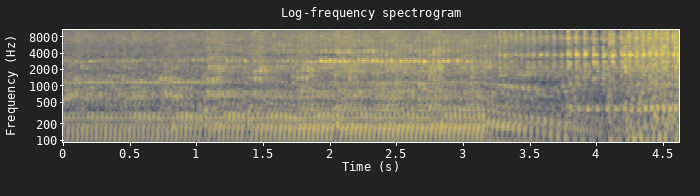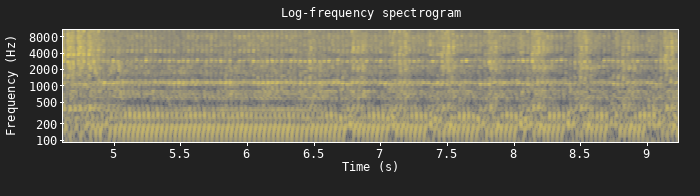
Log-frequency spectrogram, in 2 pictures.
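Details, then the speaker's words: 1989 Briggs & Stratton 5hp 13 cubic inch single-cylinder, 6:1 gear reduction, off a dethatcher, sat about three years; first start, needs some choke, idle surges and dies off choke, main jet probably slightly obstructed, carb may need cleaning. "it started right up and it's running it's surging a little bit if you take it off choke all the way it wants to die which means the jet is probably slightly obstructed"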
